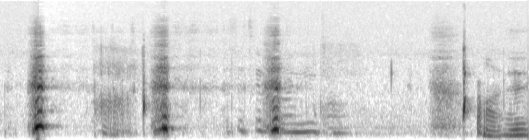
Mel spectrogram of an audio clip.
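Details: Hiccups: three sharp, abrupt voiced hiccup sounds about a second apart in a quiet room, with faint talk afterward.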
